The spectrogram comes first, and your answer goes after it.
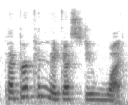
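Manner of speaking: ordinary delivery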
